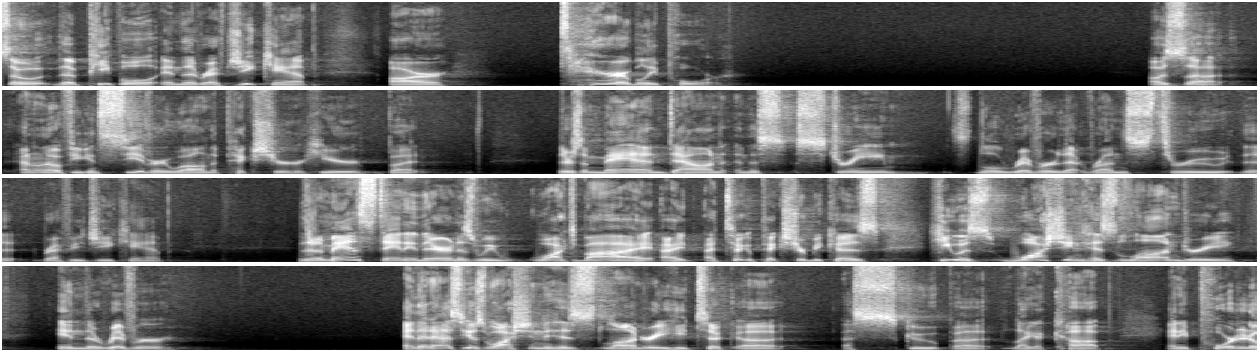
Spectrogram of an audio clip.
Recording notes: Live from our Celebration Ministry Center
